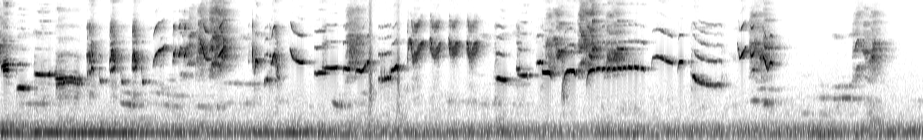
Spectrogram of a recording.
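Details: Oriental magpie-robin of Aceh type, training session, pouring out a dense, varied song of sharp chirps, slurred whistles and buzzy trills at a quick pace, with brief pauses between bursts.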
